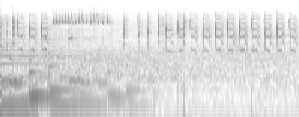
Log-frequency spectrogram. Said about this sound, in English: If you like drama, watch the juncos at your bird feeder. These small brown birds will get quite feisty around food.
